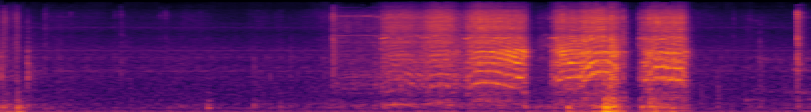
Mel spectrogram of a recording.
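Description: A power drill drives into an OSB wall in a tiny house bedroom and strikes a screw head, giving several loud whirring, whining bursts close by, each a second or less, after a quiet stretch.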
